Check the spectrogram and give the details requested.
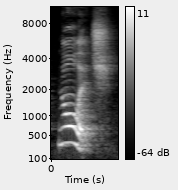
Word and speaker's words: knowledge: we say these words one of such examples this is no no we don't say no yeah very simple this is no or knowledge knowledge we don't say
